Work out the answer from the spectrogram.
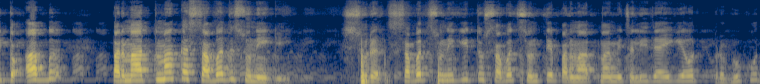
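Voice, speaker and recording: A man's voice: high-pitched, fairly bright tone. A man giving a devotional sermon as a spiritual teacher, repeating key phrases and asking questions that he answers himself.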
